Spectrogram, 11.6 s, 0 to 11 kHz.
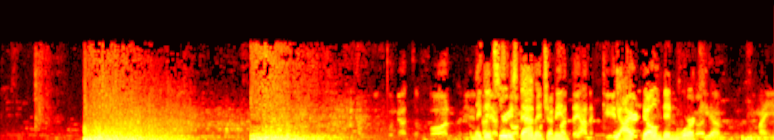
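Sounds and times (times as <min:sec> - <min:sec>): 
rockets fired from Lebanon exploding in northern Israel: 0:01.2 - 0:05.8
speech: 0:06.0 - 0:11.6
laughter: 0:07.0 - 0:10.9.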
